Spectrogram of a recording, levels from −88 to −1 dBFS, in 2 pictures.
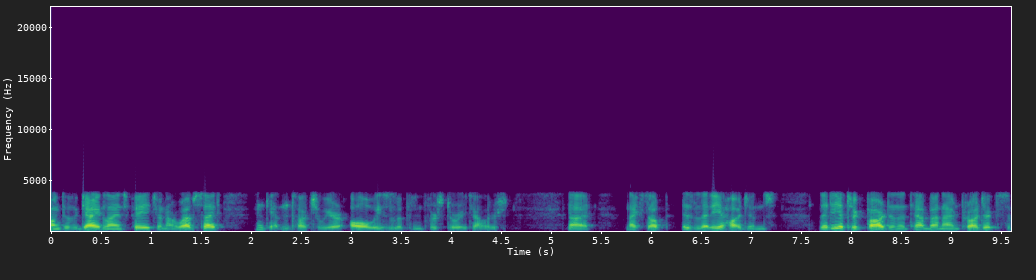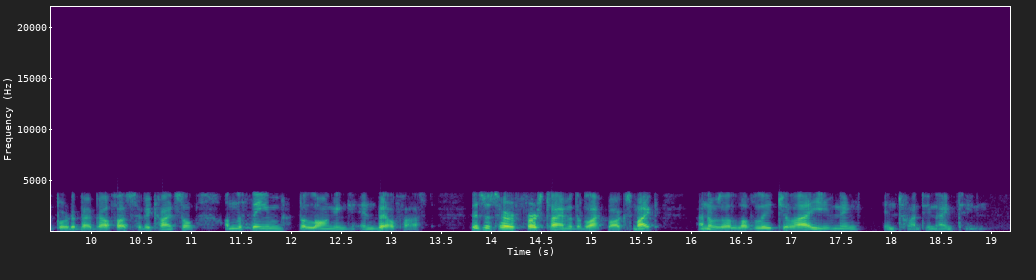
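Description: Throughout, the speech sounds thin, slightly rough and synthetic, with nothing above about 3.7 kHz or below 250 Hz. This is the iLBC codec, coding each 20 ms frame independently, consistent with its 15.2 kbps mode. From 7.82 to 7.86 s and again from 18.46 to 18.50 s, the sound briefly turns into a short, buzzy held tone before snapping back. These are lost iLBC frames, one 20 ms frame each, filled in by repeating the last pitch cycle mixed with noise.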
